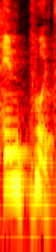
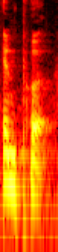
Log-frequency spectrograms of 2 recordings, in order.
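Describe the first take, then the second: First: The T sound is clearly pronounced. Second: The T sound is left silent. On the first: The speaker calls it wrong. "as we Zambians would pronounce it" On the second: The speaker calls it right. "I know the T is silent"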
